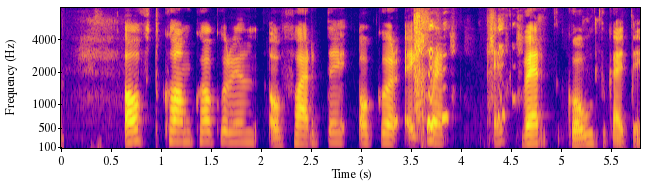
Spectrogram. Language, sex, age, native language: Icelandic, female, 20-29, Slovak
